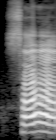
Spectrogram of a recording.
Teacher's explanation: Jadi dibaca sa-nya dulu panjang 6 harokat. Ya, karena dia termasuk mad al-lazim dan ini disepakati oleh para ulama.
